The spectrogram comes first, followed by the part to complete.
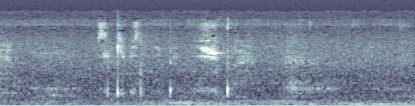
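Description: Soft whispering with a few faint small clicks.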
